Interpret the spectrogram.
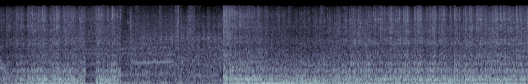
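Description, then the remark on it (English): A loud, sustained simulated engine roar from an electric hypercar, revving with rising and falling pitch, then surging louder and holding a deep, rumbling exhaust note. “Can we hear what this thing sounds like? Oh, I don't know if they have like that thunder. Exhaust note.”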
